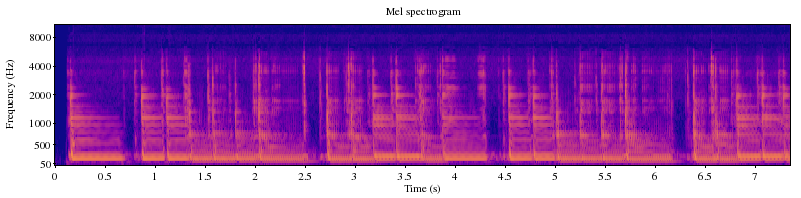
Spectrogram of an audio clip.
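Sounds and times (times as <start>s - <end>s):
evil bass: 0.0s - 7.3s.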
